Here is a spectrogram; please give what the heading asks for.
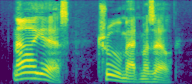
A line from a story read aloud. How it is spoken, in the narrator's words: exclaimed Monte Cristo, as if this simple indication was sufficient to determine his recollections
